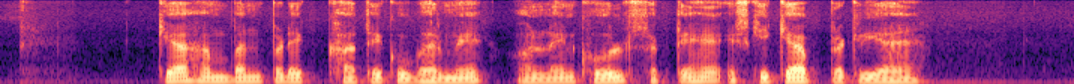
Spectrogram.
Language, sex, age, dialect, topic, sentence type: Hindi, male, 18-24, Garhwali, banking, question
